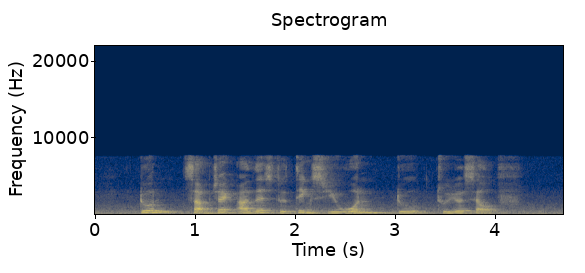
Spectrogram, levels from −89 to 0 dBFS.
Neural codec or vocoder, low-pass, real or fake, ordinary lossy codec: none; none; real; none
